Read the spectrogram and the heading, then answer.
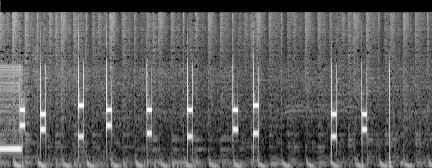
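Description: Touch-tone telephone dialing while calling a contest entrant: a short steady dial tone, then about ten crisp two-note beeps at an uneven pace, each clear and fairly loud, with no voices.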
